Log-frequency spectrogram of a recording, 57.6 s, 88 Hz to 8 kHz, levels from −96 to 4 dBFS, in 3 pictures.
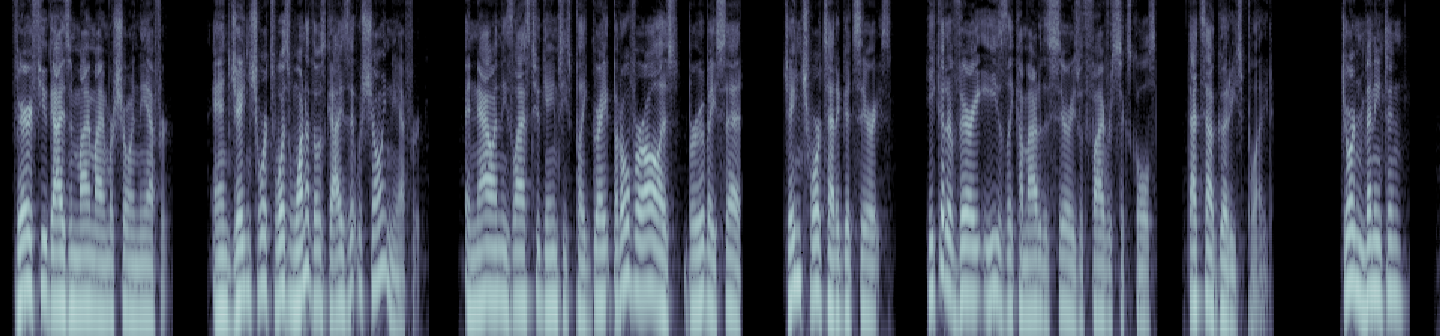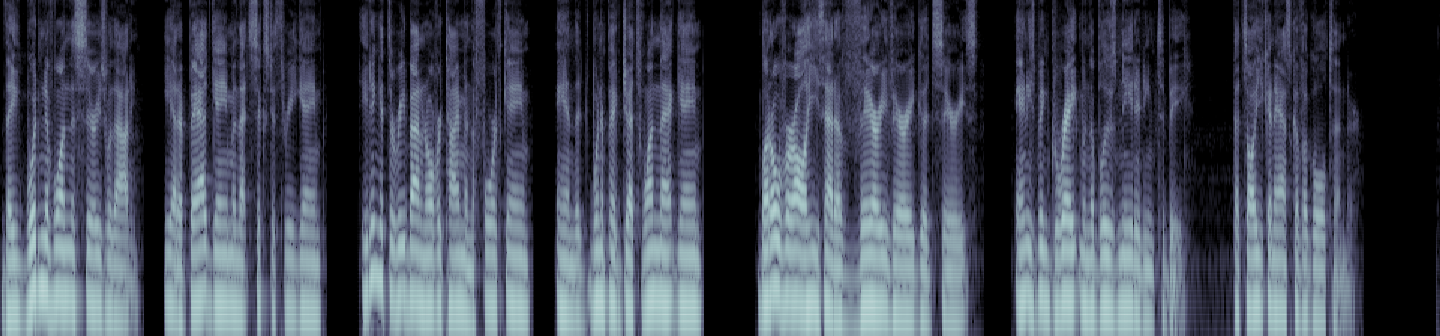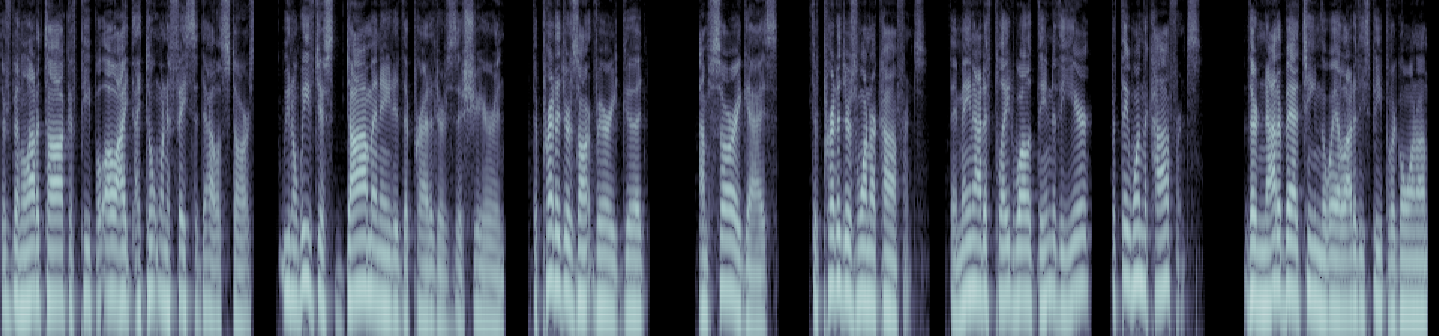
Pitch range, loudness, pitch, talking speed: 115-145 Hz, -26 LUFS, 130 Hz, 215 wpm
